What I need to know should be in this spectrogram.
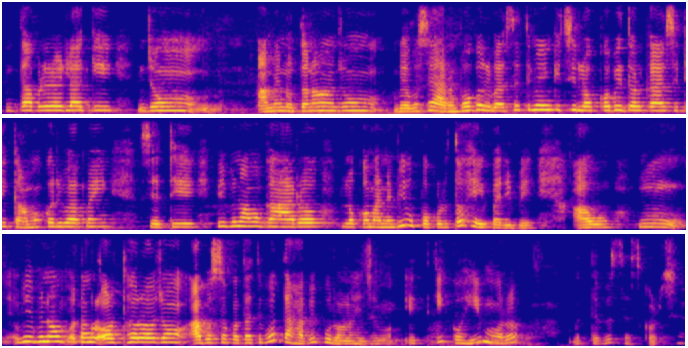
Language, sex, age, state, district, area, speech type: Odia, female, 18-30, Odisha, Mayurbhanj, rural, spontaneous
